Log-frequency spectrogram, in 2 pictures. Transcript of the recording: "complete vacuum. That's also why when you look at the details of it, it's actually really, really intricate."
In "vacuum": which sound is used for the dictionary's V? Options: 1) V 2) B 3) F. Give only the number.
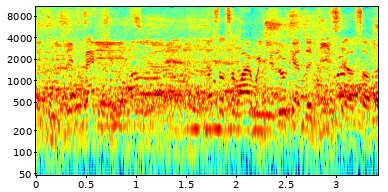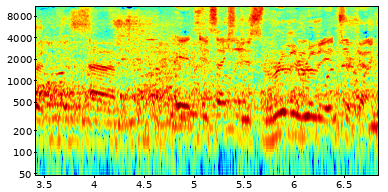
3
